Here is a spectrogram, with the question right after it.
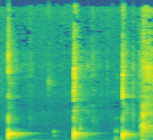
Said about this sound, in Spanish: el día de hoy no van a escuchar una caguama destapándose porque el día de hoy solamente traemos latas. Pero suena igual, mire.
